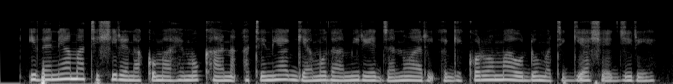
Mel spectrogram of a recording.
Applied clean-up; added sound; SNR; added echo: none; none; none; none.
